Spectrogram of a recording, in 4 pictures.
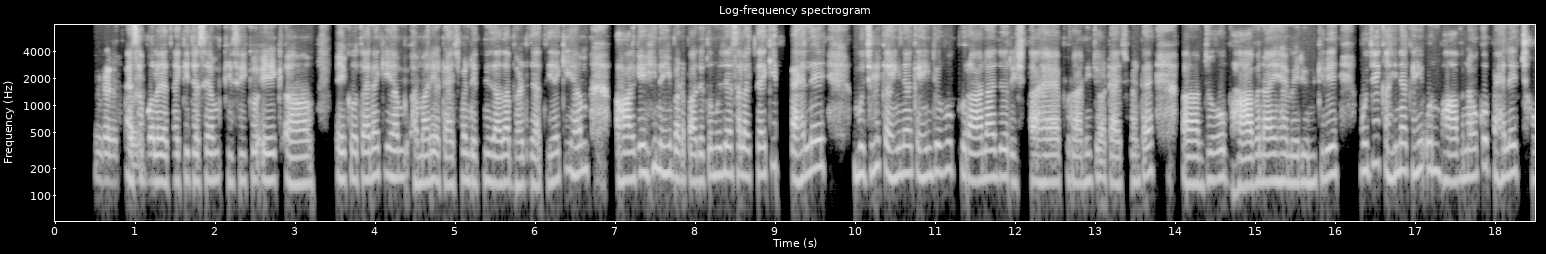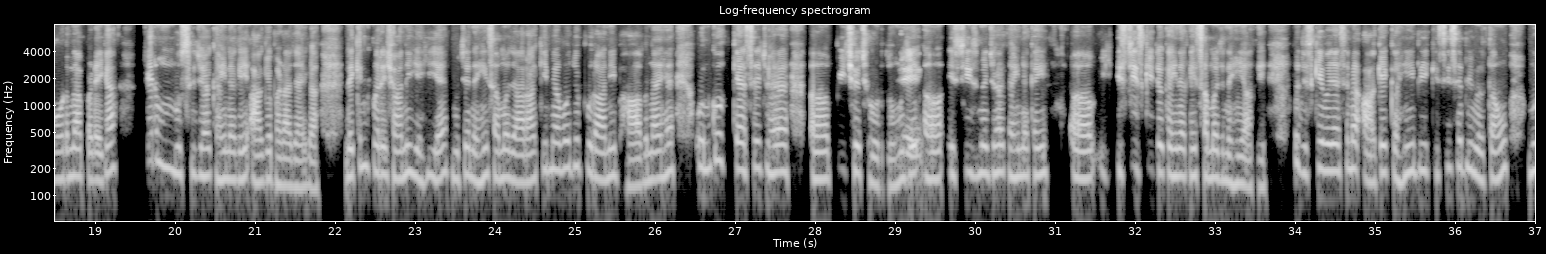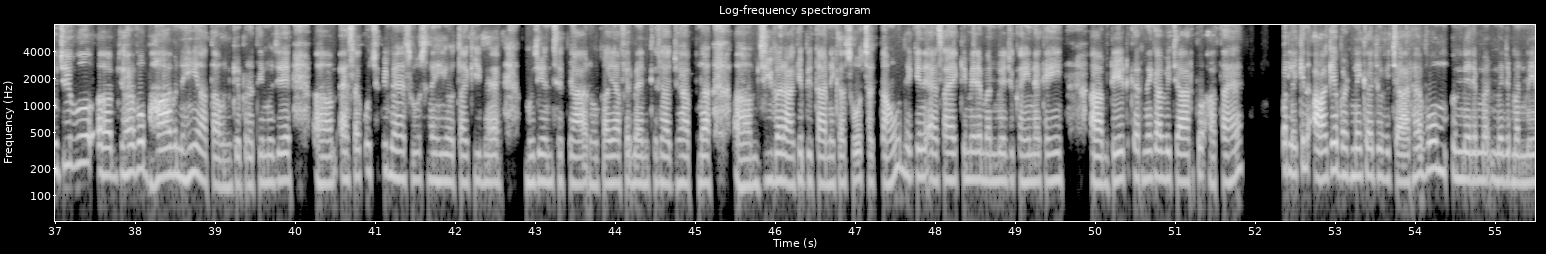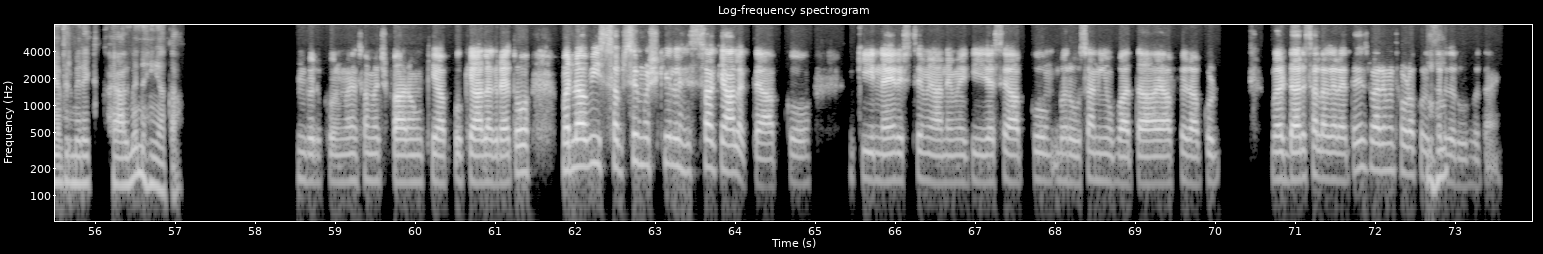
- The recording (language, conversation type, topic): Hindi, advice, मैं भावनात्मक बोझ को संभालकर फिर से प्यार कैसे करूँ?
- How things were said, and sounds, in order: tapping; in English: "अटैचमेंट"; in English: "अटैचमेंट"; in English: "डेट"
